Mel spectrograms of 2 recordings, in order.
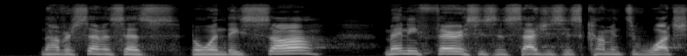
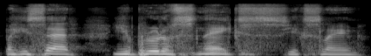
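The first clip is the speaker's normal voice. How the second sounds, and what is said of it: Put-on accent. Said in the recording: “I'm sorry, I got to make the accent.”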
